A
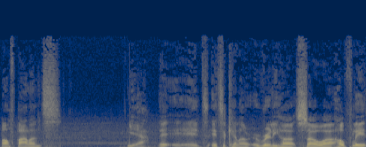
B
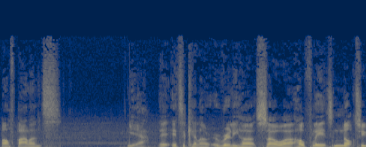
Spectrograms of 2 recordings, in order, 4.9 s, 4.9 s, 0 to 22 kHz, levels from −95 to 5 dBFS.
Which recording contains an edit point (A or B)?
B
